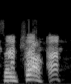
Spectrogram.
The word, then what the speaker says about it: Dzintra: It starts with a D and a Z, but it's pronounced with an S. Help us dumb Americans out, Dzintra.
